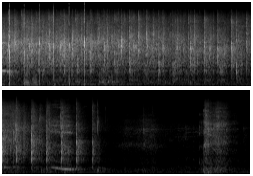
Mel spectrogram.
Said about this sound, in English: So thank you for those reminders and the encouraging words. Can we give her a round of applause this morning?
